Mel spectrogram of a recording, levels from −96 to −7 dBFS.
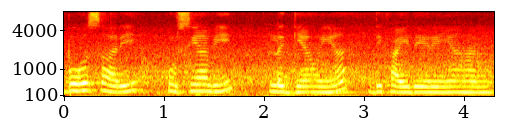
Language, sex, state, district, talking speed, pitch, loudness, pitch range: Punjabi, female, Punjab, Pathankot, 140 wpm, 210 Hz, -18 LUFS, 195-235 Hz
